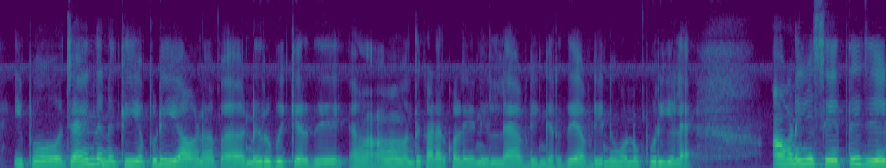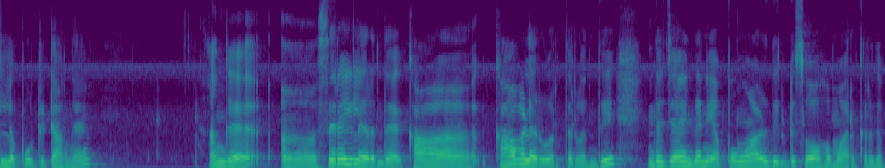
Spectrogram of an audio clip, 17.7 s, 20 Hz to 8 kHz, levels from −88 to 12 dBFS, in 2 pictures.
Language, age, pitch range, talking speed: Tamil, 30-49, 160-200 Hz, 100 wpm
